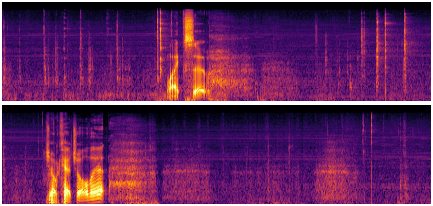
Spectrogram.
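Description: Metal tools click and rattle against a brake caliper.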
